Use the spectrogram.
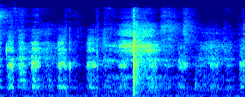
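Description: A dog pants close by in a workshop that sells a CNC milling machine, with quick rhythmic breaths that peak in one louder huff partway through.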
